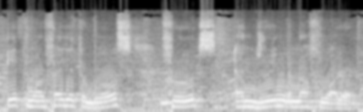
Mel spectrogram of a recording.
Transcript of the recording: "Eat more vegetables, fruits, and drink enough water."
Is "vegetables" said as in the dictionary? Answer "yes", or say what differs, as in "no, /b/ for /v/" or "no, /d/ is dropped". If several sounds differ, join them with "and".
no, /f/ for /v/ and /s/ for /z/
